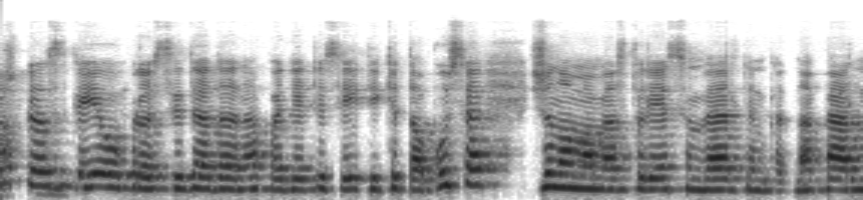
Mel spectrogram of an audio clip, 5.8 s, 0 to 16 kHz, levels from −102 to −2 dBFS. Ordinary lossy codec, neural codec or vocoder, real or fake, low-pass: Opus, 64 kbps; none; real; 10.8 kHz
